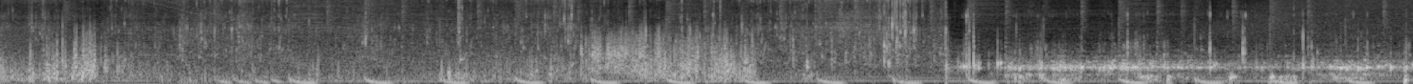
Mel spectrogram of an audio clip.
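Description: Seawater sloshing and splashing around a waterproof camera at the surface, with swells of water noise twice, over even low thumps about three a second. A steady hum comes in about seven seconds in, as the camera goes under.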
